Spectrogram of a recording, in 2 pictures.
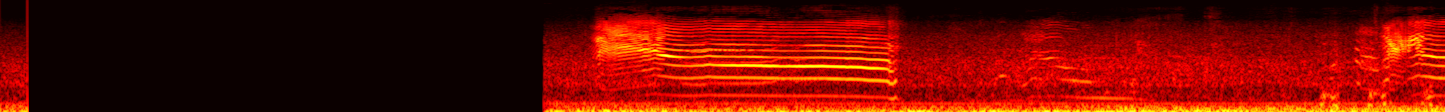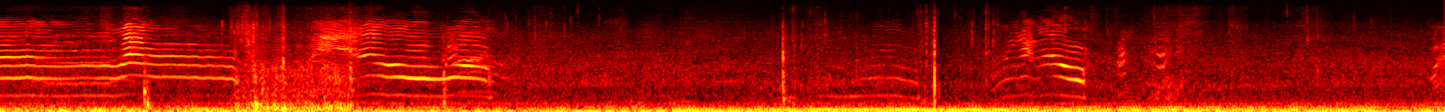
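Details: Two alpha stray cats, leaders of two rival cat groups on the cat island, fight by talking while the other cats eat. After a silent start, long harmonic meows and falling wails follow one another over a steady low rumble.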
